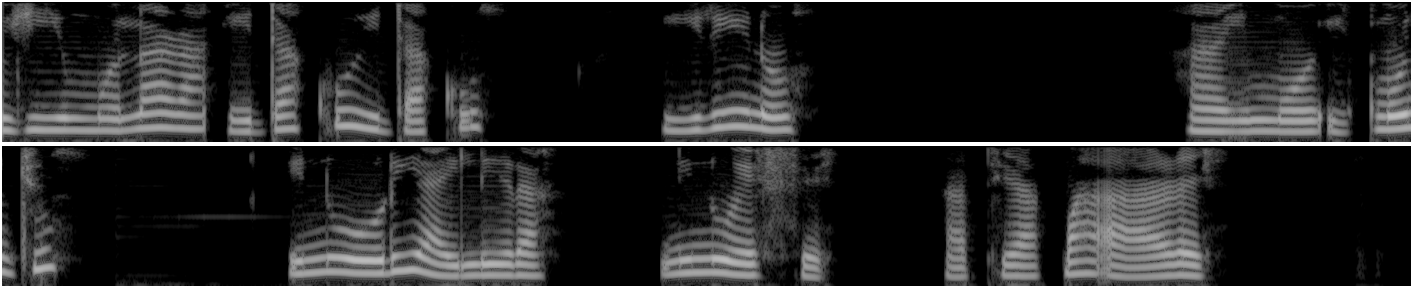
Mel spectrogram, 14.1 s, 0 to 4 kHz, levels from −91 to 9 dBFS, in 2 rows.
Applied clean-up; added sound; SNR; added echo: neural separator model SepFormer WHAM!.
